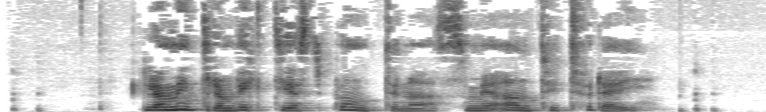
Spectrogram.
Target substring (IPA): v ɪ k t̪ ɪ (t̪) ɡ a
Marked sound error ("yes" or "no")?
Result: yes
